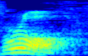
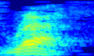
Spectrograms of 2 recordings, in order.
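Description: First: The word has a British English pronunciation. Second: The word has an American English pronunciation. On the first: "That's how English people pronounce it. ... we're English, old boy. It's wrath" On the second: "Americans ... pronounce it phonetically correct, which is wrath"

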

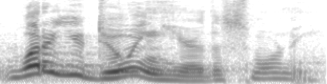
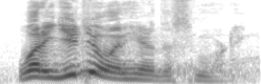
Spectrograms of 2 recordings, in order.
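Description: First: The question sounds gentle and reflective. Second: The question sounds accusing and confrontational. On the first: The listener is invited to think about their reasons. The speaker calls it right. "I'm asking the question and calling on you to reflect" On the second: The listener is being challenged for being there. The speaker calls it wrong. "I could say that in a way that might be received a little bit of a different way than I want it to be received"

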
